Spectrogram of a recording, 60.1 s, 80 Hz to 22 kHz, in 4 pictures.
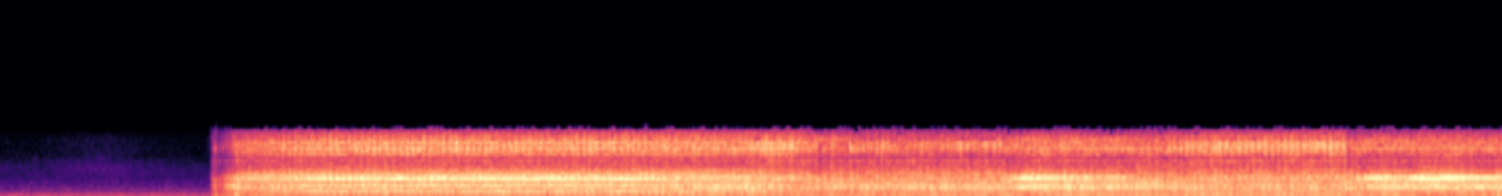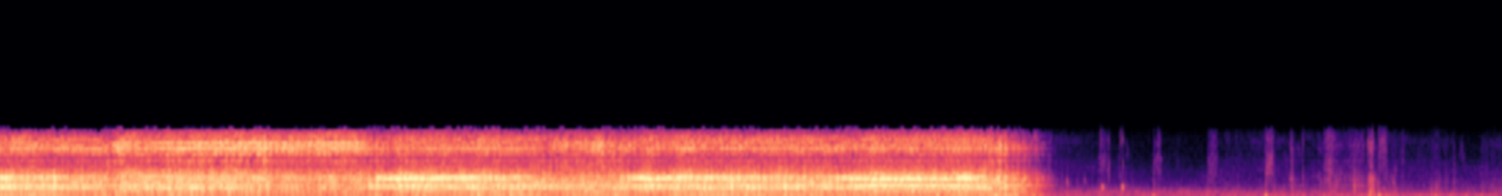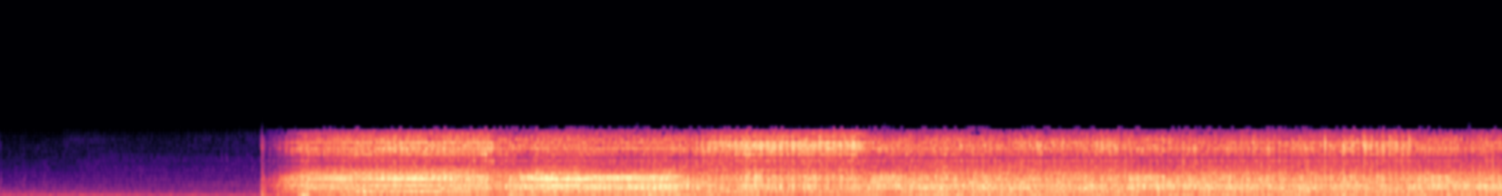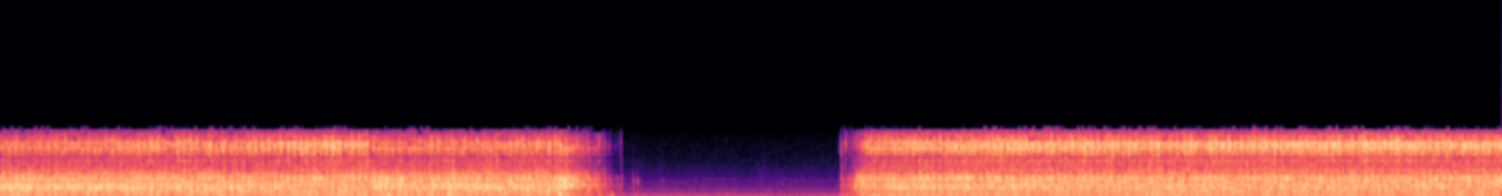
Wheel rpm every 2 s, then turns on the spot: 0, 110, 160, 160, 160, 160, 160, 160, 160, 160, 160, 160, 100, 0, 0, 0, 50, 160, 160, 160, 160, 160, 160, 160, 160, 70, 10, 150, 160, 160.
none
